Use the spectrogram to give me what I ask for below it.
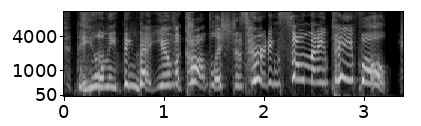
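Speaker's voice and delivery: high, heated rebuke; indignant accusation. Acted. Healer rebukes someone for hurting people, indignant.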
